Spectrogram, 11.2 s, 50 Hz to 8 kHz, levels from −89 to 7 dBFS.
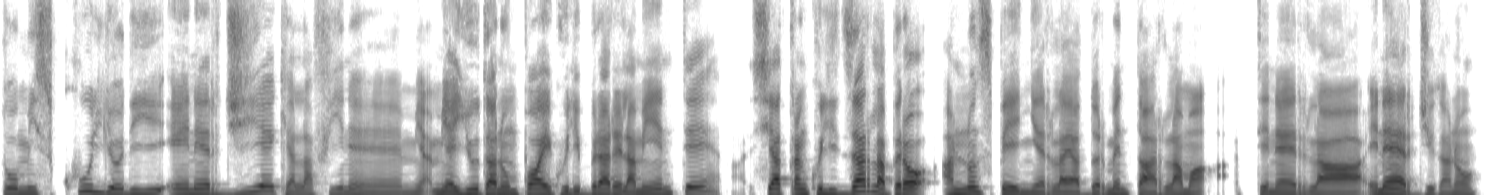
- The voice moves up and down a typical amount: Yes, average, 5.0 semitones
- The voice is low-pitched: No, medium, 145 Hz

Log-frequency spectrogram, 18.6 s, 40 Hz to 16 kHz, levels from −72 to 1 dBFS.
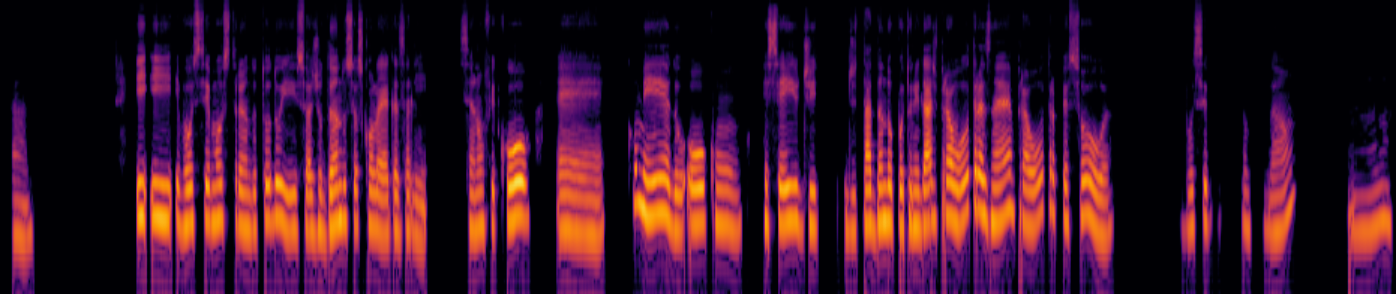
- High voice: No, medium, 170 Hz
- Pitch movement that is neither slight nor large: Yes, average, 3.2 semitones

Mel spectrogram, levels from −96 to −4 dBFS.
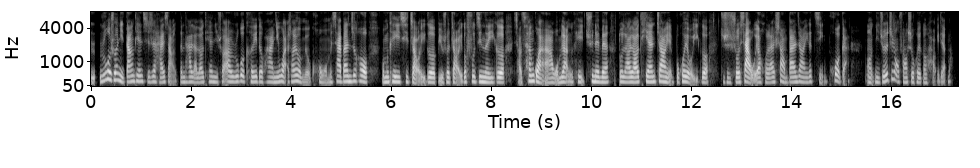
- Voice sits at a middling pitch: No, high, 200 Hz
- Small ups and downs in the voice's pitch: Yes, narrow, 2.0 semitones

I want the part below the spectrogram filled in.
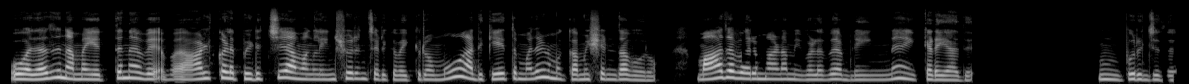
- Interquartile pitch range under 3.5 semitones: Yes, average, 2.9 semitones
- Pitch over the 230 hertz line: Yes, high, 240 Hz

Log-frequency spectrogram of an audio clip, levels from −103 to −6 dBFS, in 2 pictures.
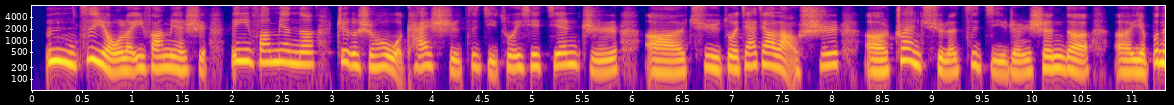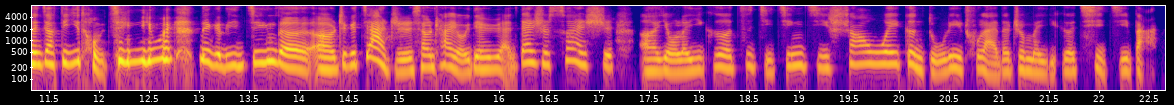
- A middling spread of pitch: No, wide, 6.4 semitones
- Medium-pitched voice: No, high, 205 Hz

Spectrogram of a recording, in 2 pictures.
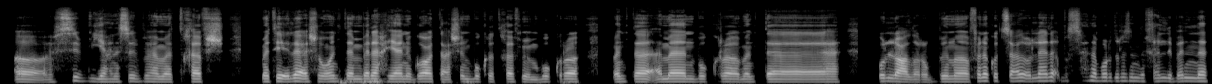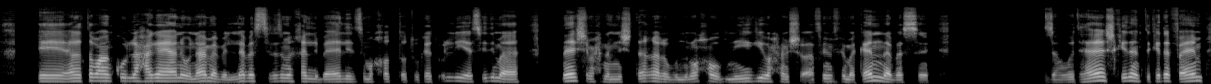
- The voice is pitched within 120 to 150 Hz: Yes, low, 135 Hz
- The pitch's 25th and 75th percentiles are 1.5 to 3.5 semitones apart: Yes, average, 3.0 semitones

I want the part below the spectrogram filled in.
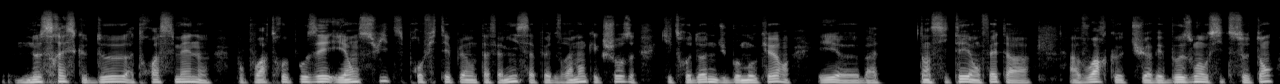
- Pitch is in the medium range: No, low, 105 Hz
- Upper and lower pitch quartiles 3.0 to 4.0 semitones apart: Yes, average, 3.7 semitones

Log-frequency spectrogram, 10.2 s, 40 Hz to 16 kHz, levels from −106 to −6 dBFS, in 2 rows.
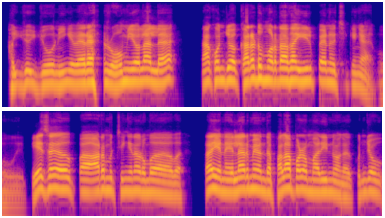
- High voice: No, medium, 165 Hz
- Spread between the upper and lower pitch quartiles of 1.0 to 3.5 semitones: Yes, average, 2.8 semitones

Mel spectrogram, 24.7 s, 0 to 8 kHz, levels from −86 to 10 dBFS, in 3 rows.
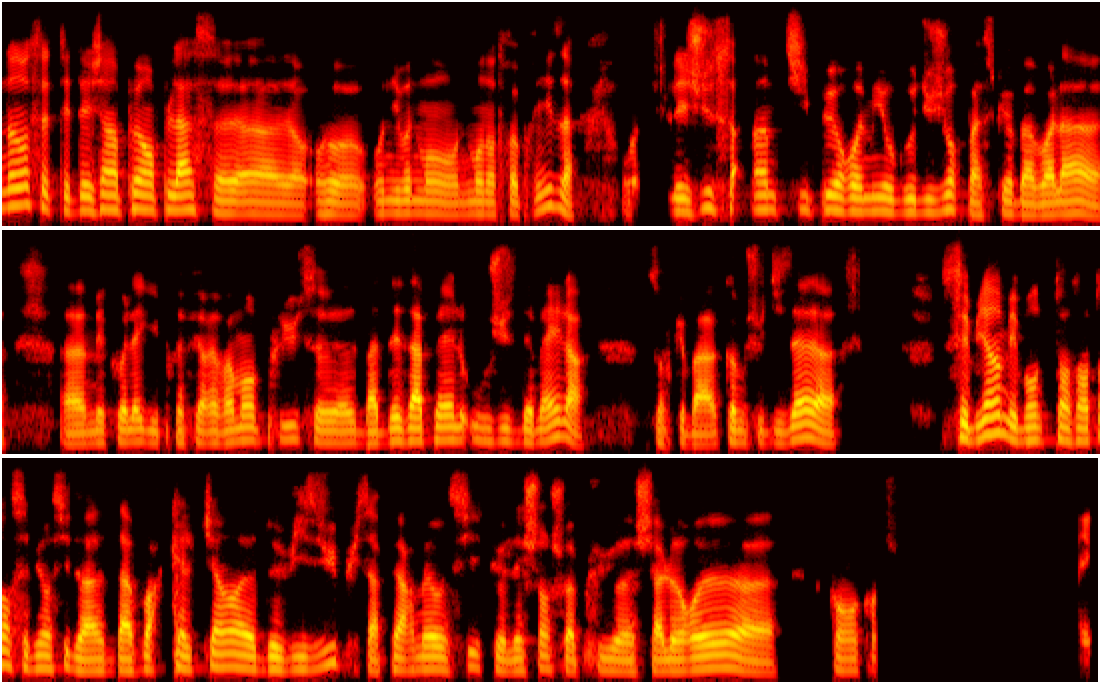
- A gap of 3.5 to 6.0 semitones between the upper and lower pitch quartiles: Yes, average, 3.8 semitones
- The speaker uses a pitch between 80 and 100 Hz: No, low, 120 Hz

